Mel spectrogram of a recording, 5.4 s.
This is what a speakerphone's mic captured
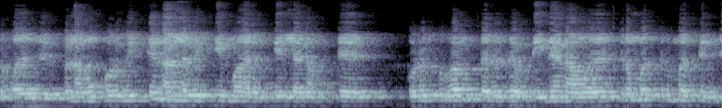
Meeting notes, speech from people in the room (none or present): none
